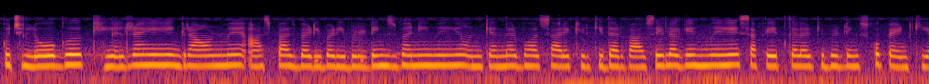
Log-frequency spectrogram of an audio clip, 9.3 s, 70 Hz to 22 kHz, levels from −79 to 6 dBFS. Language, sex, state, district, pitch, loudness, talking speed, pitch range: Hindi, female, Chhattisgarh, Bilaspur, 245 Hz, -14 LUFS, 185 wpm, 235-255 Hz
